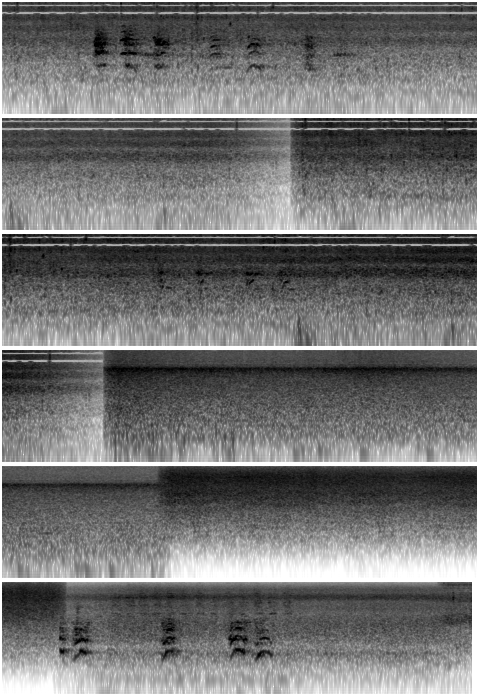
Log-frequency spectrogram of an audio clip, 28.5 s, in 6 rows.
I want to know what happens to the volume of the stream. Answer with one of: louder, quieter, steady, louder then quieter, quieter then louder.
louder then quieter.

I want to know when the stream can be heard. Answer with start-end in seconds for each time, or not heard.
0.0-28.4.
